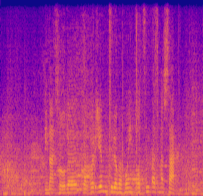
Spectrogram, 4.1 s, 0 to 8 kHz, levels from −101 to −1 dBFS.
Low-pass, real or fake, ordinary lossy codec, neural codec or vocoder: none; fake; none; codec, 16 kHz, 0.5 kbps, X-Codec, HuBERT features, trained on general audio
